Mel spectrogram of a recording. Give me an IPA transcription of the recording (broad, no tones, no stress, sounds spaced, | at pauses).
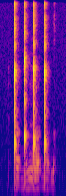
ǃ o ɡ͡ǃ ɯ ŋ͡ǃ o ɡ͡ǃ o ɡ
